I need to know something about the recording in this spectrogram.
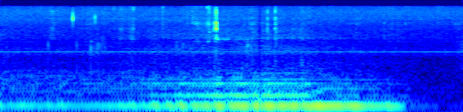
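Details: A deep, steady blue whale moan played an octave too high at twice normal speed, with rattling from objects in the playback room that is not part of the original sound.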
